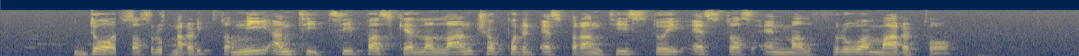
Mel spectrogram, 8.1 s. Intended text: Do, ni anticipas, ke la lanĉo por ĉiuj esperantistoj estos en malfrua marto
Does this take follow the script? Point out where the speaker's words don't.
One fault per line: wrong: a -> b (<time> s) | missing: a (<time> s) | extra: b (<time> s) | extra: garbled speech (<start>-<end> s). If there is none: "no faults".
extra: garbled speech (0.9-1.7 s)
missing: ĉiuj (4.0 s)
